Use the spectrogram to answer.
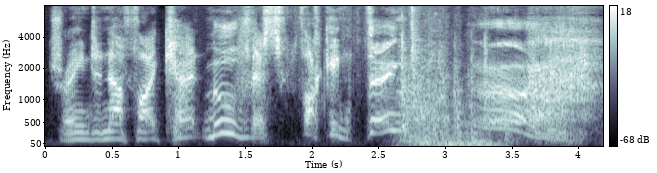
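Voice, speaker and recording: A man playing a haughty, bitter, foul-mouthed male vampire in a fantasy audio drama, with a raspy, gravelly voice. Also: high-pitched, sing-song, slow, noisy background, full character voice. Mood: drained, grudging.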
